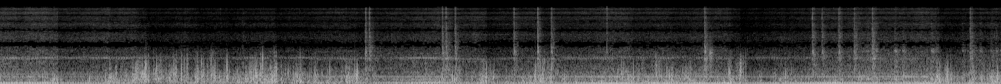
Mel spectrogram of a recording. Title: 2002 330Ci - cracking/popping noises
